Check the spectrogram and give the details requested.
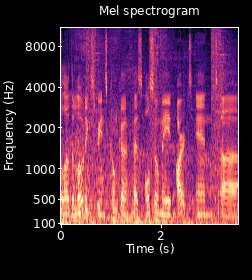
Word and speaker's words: Kunkka: That's how you pronounce it. You're welcome. Kunkka.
